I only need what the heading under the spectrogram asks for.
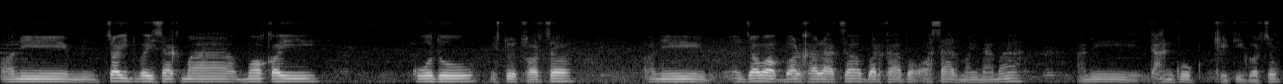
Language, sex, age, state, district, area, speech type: Nepali, male, 60+, West Bengal, Kalimpong, rural, spontaneous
